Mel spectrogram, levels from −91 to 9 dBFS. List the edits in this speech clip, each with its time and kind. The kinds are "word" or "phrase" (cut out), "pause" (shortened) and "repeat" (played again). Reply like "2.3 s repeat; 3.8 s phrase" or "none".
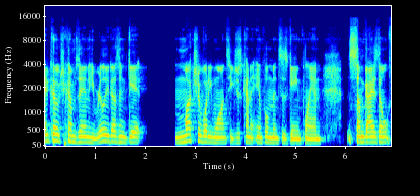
none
